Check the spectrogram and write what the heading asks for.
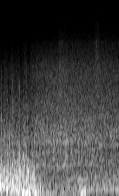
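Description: Low rumbling noise on a handheld action camera's microphone as it is carried, loudest in the first half-second, over a steady hum.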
